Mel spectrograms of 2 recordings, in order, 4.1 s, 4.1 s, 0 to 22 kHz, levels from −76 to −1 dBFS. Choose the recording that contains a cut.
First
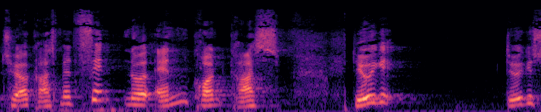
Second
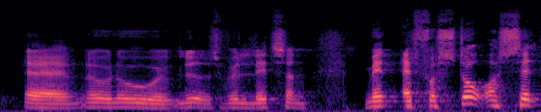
first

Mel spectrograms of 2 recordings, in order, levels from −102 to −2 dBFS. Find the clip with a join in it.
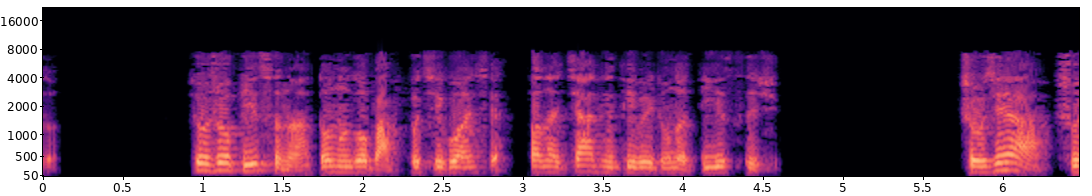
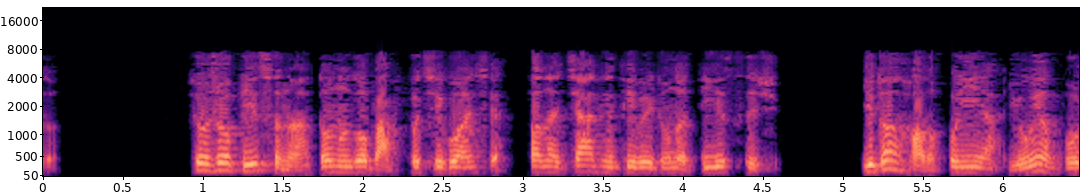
second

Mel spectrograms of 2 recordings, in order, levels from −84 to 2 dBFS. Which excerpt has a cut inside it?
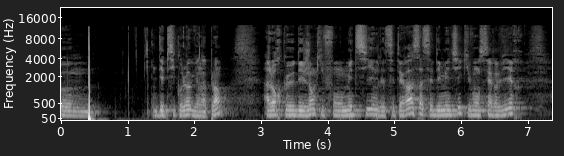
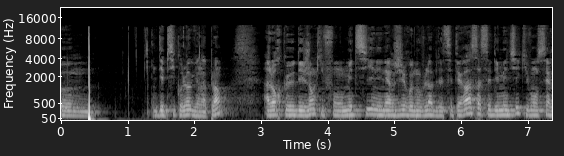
first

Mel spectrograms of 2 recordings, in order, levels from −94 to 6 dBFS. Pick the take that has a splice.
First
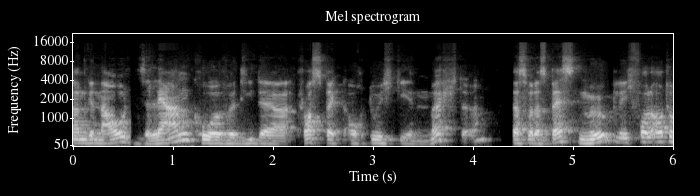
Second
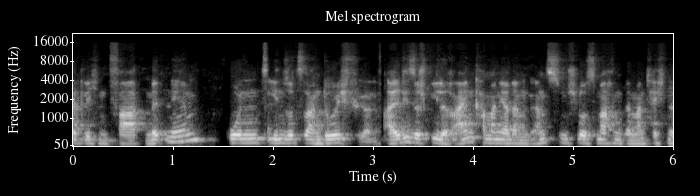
second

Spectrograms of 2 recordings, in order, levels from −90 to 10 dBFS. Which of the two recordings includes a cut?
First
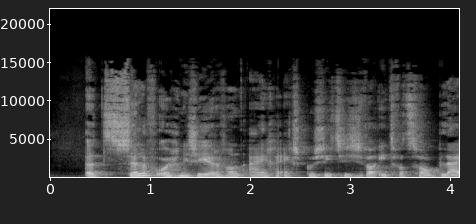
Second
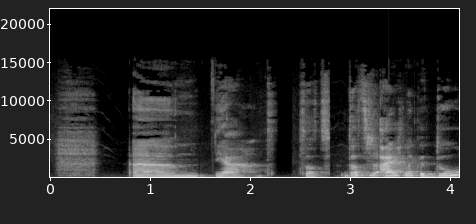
second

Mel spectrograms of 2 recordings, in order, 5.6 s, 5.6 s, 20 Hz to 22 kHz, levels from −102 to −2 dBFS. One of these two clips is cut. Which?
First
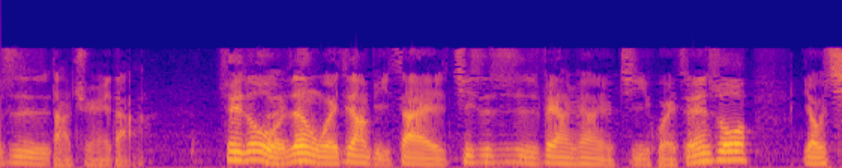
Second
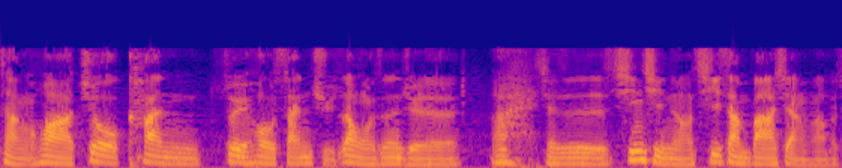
second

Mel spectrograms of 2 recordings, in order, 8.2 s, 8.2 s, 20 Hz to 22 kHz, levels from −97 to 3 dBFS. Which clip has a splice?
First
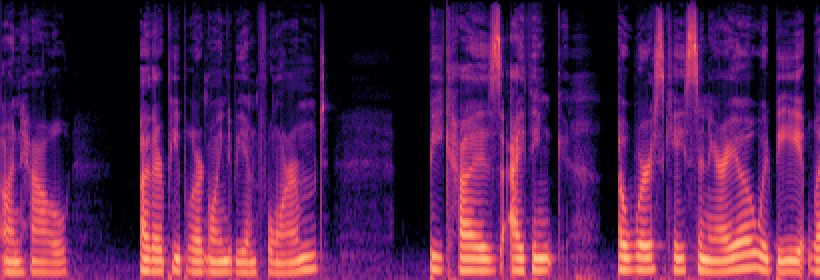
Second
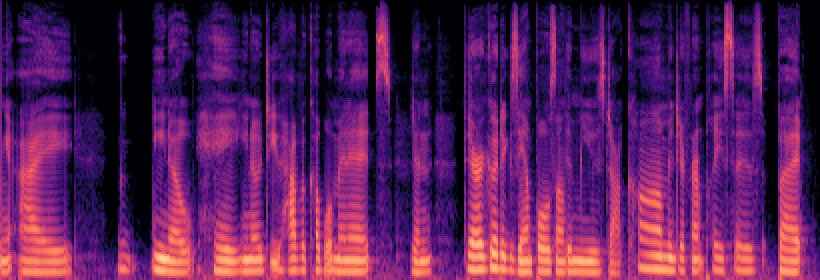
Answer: second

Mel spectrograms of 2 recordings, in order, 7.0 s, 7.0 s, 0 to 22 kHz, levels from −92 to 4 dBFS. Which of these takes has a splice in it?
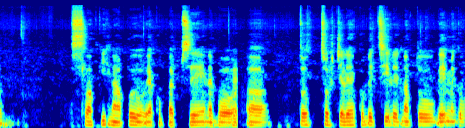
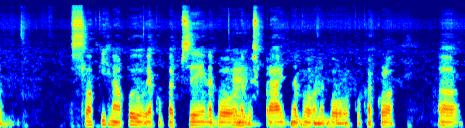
first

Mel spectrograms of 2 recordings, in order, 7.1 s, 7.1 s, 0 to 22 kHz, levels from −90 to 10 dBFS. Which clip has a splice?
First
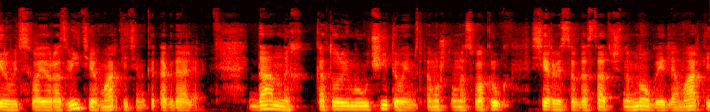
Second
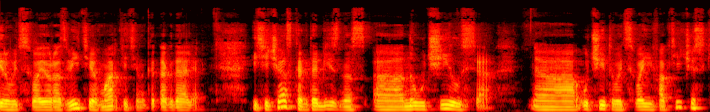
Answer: first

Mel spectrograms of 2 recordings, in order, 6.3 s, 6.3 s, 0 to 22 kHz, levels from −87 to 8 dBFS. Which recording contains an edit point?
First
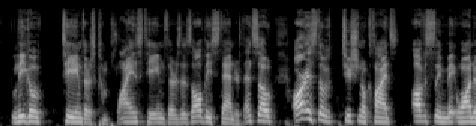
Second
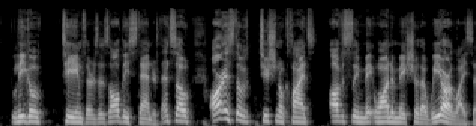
second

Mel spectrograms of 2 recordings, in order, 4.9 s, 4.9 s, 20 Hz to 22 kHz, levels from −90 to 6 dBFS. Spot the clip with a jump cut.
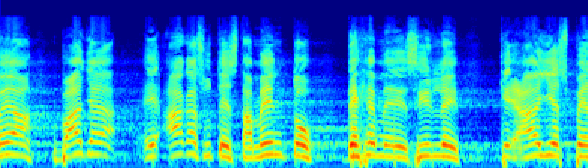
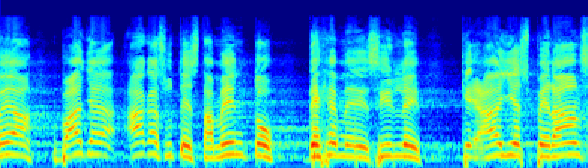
second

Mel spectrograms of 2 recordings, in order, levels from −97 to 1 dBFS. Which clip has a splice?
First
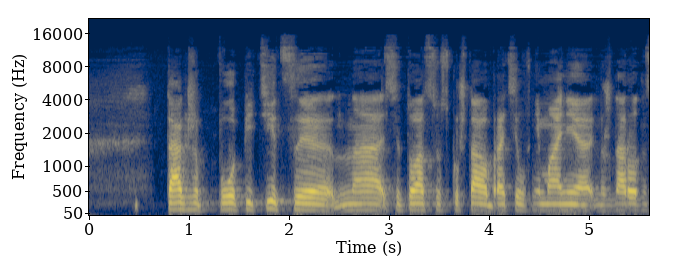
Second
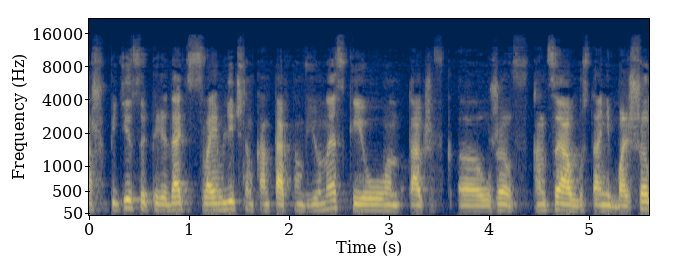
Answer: second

